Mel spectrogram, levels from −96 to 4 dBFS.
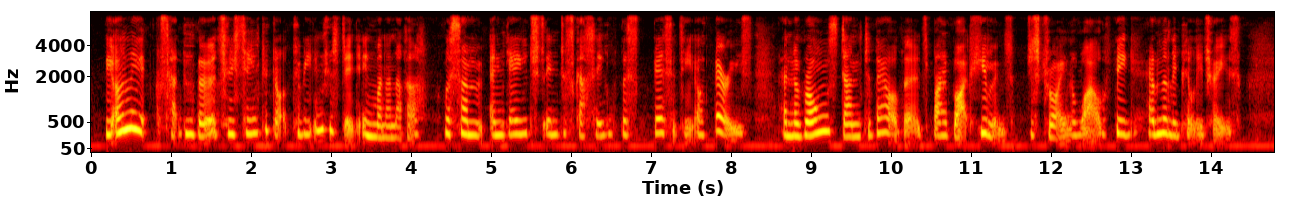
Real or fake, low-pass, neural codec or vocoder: fake; 7.2 kHz; codec, 44.1 kHz, 3.4 kbps, Pupu-Codec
